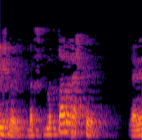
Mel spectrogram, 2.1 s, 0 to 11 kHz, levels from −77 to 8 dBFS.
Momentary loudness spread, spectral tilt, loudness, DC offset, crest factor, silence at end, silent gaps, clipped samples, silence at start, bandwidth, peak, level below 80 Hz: 12 LU; -11.5 dB/octave; -19 LUFS; under 0.1%; 14 dB; 0 s; none; under 0.1%; 0 s; 5.8 kHz; -4 dBFS; -60 dBFS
